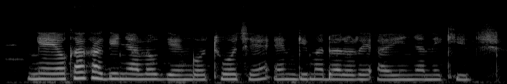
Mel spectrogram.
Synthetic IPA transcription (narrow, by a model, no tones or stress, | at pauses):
ŋejɔkakaɡɪɲalɔɡɛŋɡɔtʰwot͡ʃɛɛnɡɪmadwaɾɔɾɛʔaɪɲanɛkʰit͡ʃ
